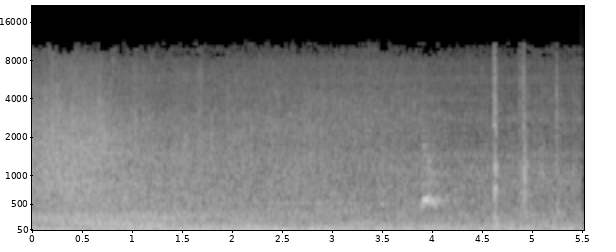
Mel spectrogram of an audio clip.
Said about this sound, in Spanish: De noche un automóvil se detiene ante un edificio.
